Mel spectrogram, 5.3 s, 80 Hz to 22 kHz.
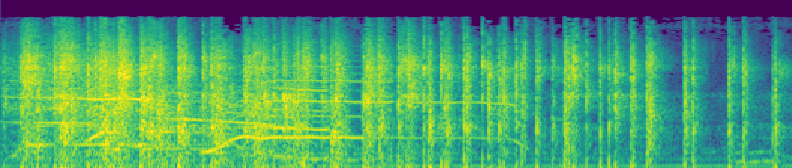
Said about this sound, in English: Hold on, man. Let me give you the clap, brother. Hold on, 1 second.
